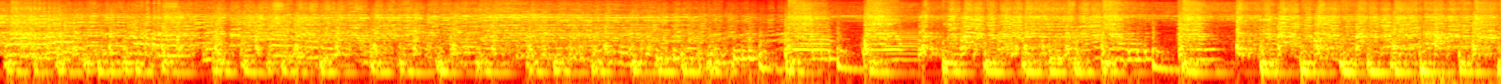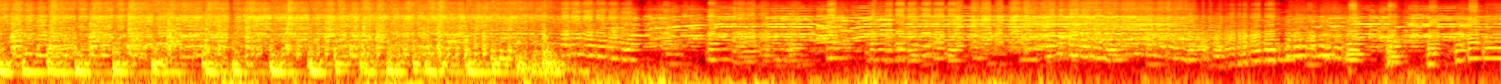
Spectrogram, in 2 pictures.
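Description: Oaxacan brass band playing a son: trumpets, trombones, clarinets and sousaphones over a drum kit with timbales and cymbals. About two-thirds of the way through, the bass and drums drop back and the horns' melody stands out.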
